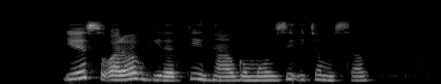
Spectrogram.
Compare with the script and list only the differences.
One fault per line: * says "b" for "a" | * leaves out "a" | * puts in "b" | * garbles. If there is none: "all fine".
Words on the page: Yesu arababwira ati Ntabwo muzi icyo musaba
all fine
